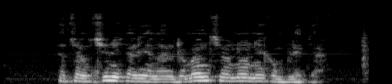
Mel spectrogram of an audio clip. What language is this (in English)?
Italian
